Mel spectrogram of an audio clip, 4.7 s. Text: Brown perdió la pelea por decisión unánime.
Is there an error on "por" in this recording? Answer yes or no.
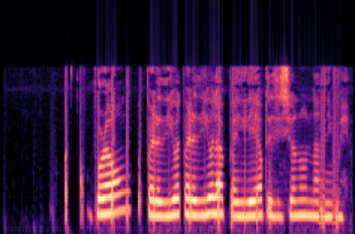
yes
